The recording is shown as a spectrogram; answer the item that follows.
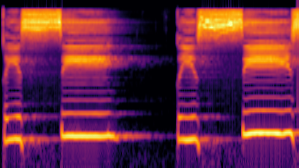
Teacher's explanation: mad thobii ziri sebab ada ya sukun yang sebelumnya berharakat kasrah maka huruf Sin ini kita panjangkan Cukup dua harakat saja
